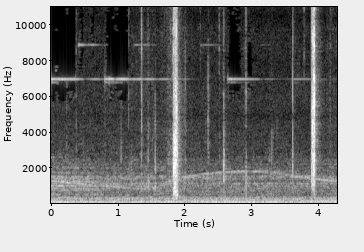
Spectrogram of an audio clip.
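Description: Road-paving machinery running in the background: a low rumble with an engine note that slowly rises and then falls. Two sharp clicks stand out, one about two seconds in and one near the end.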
